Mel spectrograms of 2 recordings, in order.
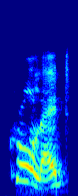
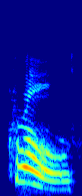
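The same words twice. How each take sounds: First: The ending is an extra 'ed' syllable. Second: The ending is a single plain 'd' sound. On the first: The speaker calls it wrong. "you sounded out this word and you said r, or, l, ed" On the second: The speaker calls it right. "it must just be d"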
